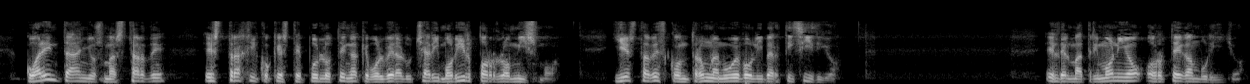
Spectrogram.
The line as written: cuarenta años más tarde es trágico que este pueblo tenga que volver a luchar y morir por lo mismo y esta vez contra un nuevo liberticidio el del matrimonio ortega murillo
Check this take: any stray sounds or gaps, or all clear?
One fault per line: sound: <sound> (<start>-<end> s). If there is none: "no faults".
no faults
